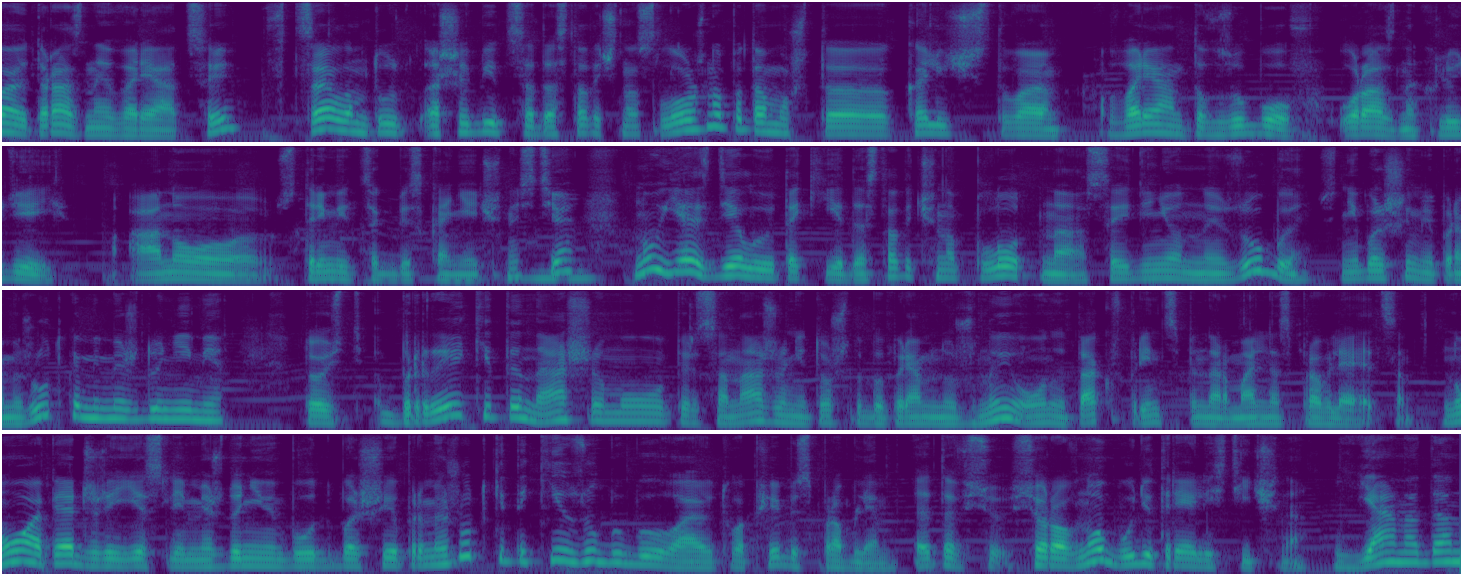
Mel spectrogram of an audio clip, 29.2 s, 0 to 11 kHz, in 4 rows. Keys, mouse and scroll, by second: 0.0 g, 1.4 middle click, 2.1 click, 2.6 middle click, 3.2 g, 4.9 click, 5.3 g, 6.6 scroll down 2, 7.0 shift+middle click, 7.4 middle click, 7.9-8.3 scroll up 1, 8.3 click, 8.8 middle click, 9.5 click, 10.8 g, 13.4 click, 14.2 middle click, 14.8 click, 15.3 shift+click, 16.4 g, 17.9 click, 18.4 middle click, 18.9 g, 20.6 shift+middle click, 21.0 middle click, 21.7 shift+middle click, 22.2 click, 22.8 scroll down 1, 23.3-25.2 scroll up 1, 26.3 g, 28.3 middle click, 28.4-29.1 scroll up 2.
